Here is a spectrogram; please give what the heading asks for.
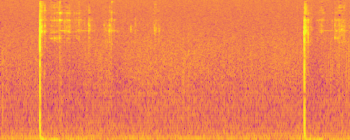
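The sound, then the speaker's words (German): A bunch of keys, held by the ring and struck with a pencil, gives two bright metallic clinks about two seconds apart. Each hit has a sharp attack and a short, high, jingling ring, with faint rattles between them. “Man hält das Schlüsselbund einfach am Ring fest oder am Anhänger und schlägt mit einem Bleistift dagegen.”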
